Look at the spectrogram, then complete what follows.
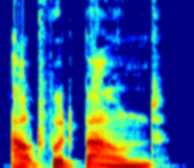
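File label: "outward bound", English, British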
